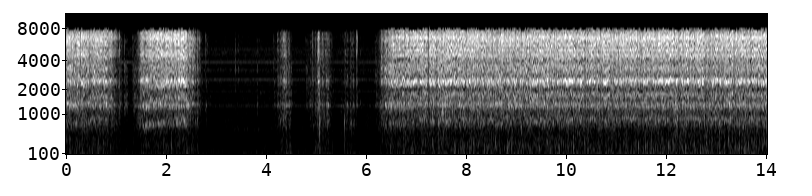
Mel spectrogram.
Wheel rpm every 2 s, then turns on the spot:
150, 50, 20, 190, 230, 230, 230.
2-4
